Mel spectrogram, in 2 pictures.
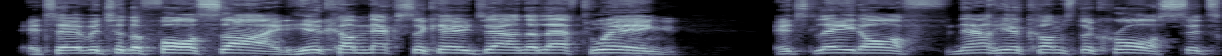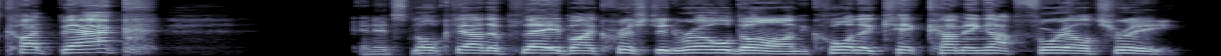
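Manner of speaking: British accent slipping toward American. Commentating a match after being asked to: attempted British accent. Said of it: "I can talk in a decent British accent".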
